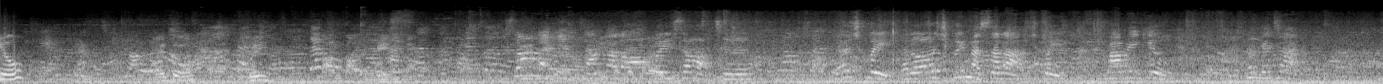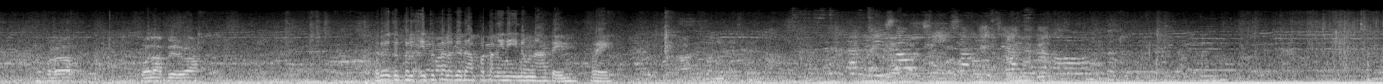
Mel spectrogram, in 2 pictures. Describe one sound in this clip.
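A crowd murmurs in a busy street.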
